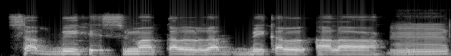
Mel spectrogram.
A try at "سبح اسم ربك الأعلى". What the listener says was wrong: কাল দুবার হয়ে গেল। সাব্বিহ ইসমা রব্বিকাল আ'লা। আ'লা।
